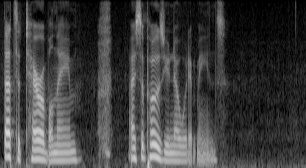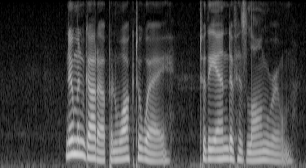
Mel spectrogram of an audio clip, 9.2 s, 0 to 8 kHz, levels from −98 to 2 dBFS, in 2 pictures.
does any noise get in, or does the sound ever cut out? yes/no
yes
